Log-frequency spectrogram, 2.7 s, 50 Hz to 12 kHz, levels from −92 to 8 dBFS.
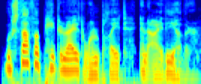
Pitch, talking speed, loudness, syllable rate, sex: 110 Hz, 180 wpm, -22 LUFS, 6.6 syllables/s, male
